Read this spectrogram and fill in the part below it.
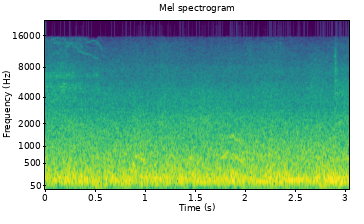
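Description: Ocean waves wash steadily at the cliff diving site in Polignano a Mare, Italy, a continuous broad roar of surf mixed with wind noise on the microphone.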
